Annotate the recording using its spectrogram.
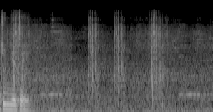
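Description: Faint banquet-hall ambience with three short, sharp clicks spaced about half a second to a second apart.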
